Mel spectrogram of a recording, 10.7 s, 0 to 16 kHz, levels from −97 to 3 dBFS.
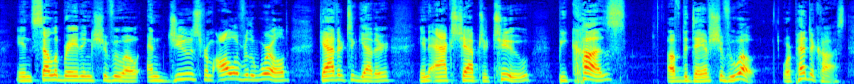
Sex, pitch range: male, 155-190 Hz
